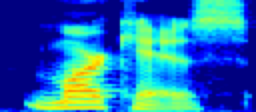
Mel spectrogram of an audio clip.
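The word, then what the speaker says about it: Marques: one as well yeah marcus is it pronounced marquise or marcus brownlee uh either way like he has marquez okay all right yeah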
